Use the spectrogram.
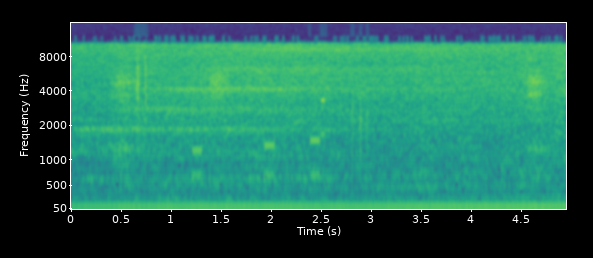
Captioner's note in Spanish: Sonido al marcar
